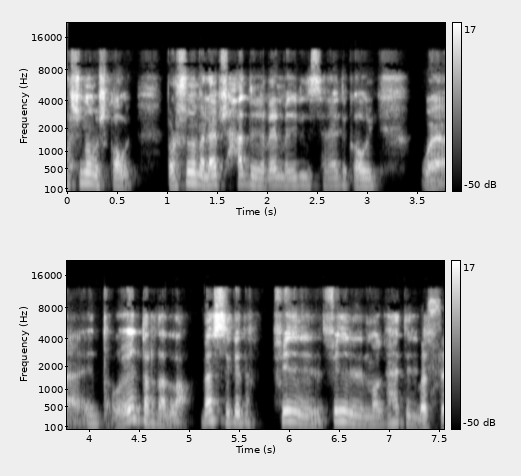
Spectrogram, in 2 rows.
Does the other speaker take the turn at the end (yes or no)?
yes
